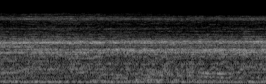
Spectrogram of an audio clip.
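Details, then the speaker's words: DeWalt 801 angle grinder after repair, with the head reassembled and carbon brushes refitted; it had suddenly become very loud before. Now a steady, even high whine with no rumble or rattle: running smoothly. "Grinder की आवाज बिल्कुल change हो गई है बिल्कुल अच्छी तरह से चल रहा है"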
